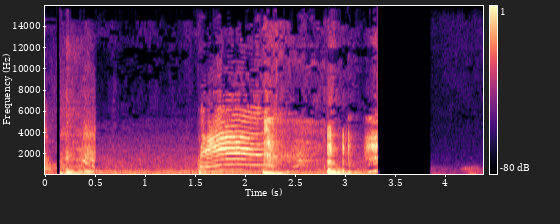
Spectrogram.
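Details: Cat meowing indoors: a short noisy opening, then a drawn-out harmonic meow that rises and falls, followed by a few brief, clipped sounds before silence.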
